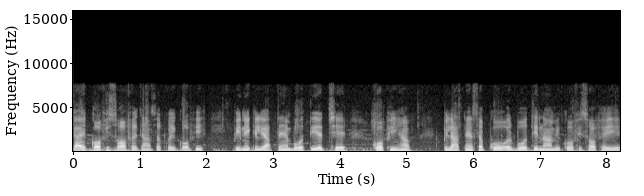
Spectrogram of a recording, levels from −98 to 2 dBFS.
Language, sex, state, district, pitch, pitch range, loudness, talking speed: Hindi, male, Chhattisgarh, Kabirdham, 150 Hz, 145-160 Hz, -16 LUFS, 210 wpm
